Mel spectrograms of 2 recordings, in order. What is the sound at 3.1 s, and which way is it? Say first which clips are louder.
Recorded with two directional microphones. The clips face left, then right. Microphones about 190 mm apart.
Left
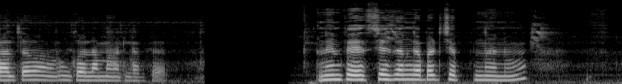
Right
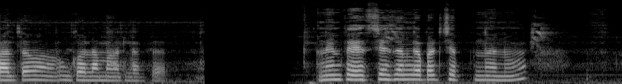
Speech: left 6 dB; 25° left (ahead or behind).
